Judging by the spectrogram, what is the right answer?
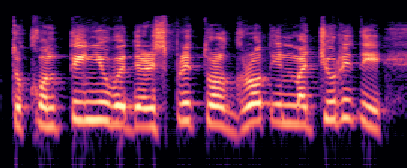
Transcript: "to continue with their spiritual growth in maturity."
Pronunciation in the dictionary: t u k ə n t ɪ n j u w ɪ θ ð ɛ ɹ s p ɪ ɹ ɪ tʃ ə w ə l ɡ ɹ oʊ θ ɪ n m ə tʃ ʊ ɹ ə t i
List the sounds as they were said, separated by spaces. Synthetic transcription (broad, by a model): t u k ə n t ɪ n j u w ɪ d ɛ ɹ s p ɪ ɹ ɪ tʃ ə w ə l ɡ ɹ oʊ t ɪ n m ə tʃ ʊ ɹ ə t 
